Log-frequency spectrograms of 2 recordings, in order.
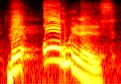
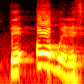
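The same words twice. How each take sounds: First: High, slow hammed-up cheer; drawn-out cheer. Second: High, lighter repeat of the cheer; quicker cheer. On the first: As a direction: stretch it out like a host. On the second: Pretend. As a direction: toss it off cheerfully. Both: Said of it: "Give them a round of applause".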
